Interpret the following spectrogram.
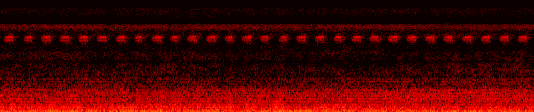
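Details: Sleep-inducing nature sound of grass insects: one high-pitched chirp repeats evenly, close to four pulses each second for the whole stretch, while a dense low-frequency rumble fills the background.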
